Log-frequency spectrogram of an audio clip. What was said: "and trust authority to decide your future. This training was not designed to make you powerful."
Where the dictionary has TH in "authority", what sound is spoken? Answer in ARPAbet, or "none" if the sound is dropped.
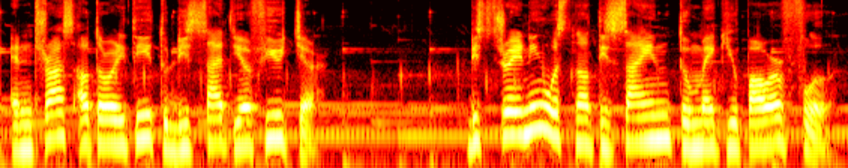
T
